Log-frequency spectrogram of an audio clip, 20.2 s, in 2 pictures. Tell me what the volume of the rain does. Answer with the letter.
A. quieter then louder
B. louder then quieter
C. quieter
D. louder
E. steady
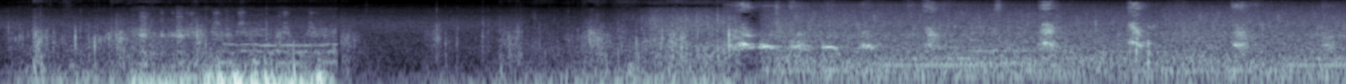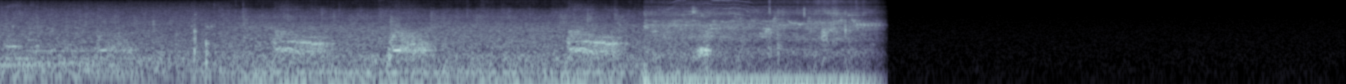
D.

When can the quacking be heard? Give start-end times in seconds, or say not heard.
0.9-2.5, 14.9-16.8.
